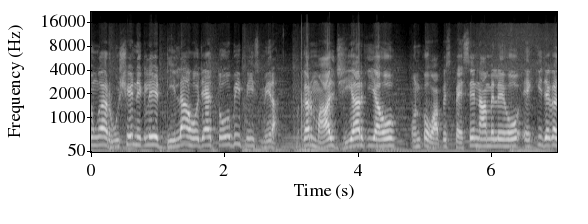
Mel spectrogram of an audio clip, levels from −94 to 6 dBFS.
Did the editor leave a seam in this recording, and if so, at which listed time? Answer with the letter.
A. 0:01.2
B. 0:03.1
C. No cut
B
